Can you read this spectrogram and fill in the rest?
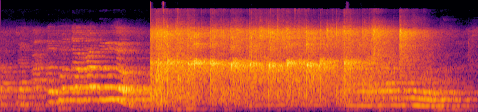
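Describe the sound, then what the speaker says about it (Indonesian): Children in an Indonesian primary-school classroom break into a burst of hand clapping that starts sharply after a moment of talk and carries on for a few seconds, close and fairly loud. "Tepuk tangan dulu"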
